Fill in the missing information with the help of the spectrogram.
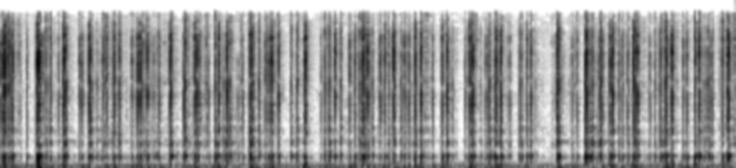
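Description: Long nails tap fast on the glossy cover of a paperback novel held upside down in front of the microphone. The solid paper block gives a rapid stream of short, dry, crackly clicks with almost no ring, bright on top and with a low thud underneath.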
